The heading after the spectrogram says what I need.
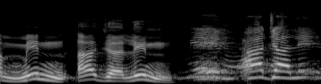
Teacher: اب یہاں نون میں ہم نے غنہ نہیں کیا · Term: اظہار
